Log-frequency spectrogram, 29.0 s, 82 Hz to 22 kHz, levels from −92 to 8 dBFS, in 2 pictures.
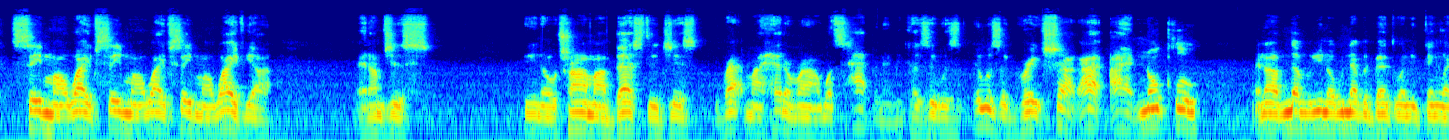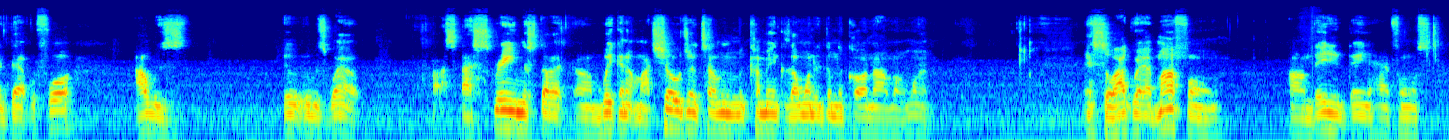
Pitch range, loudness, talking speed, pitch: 105-125 Hz, -24 LUFS, 195 wpm, 115 Hz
